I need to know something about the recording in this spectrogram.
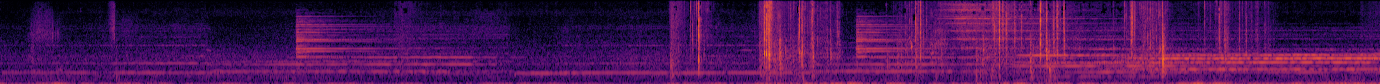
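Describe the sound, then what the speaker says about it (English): Church bell tolling in the horror video game Draugen, several loud resonant strikes with long ringing decay layered over a steady low drone, growing denser toward the end. "I heard the bell."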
